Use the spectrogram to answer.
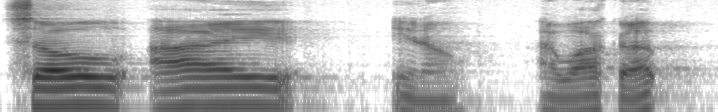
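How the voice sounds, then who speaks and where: A man's voice: medium pitch, drawn-out words, dark tone, clear, resonant tone, dull audio. A young man hosting a podcast, telling a story casually with many fillers and chuckles. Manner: laid-back, chuckling, filler-heavy. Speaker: podcast host.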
